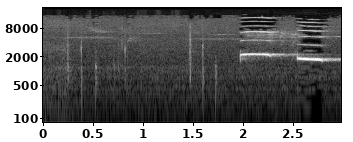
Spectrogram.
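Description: Pheasant cuckoo giving two clear whistled notes, the second slightly lower, after a stretch of faint clicks and ticks.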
